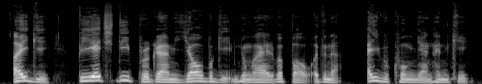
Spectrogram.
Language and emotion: Manipuri, happy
